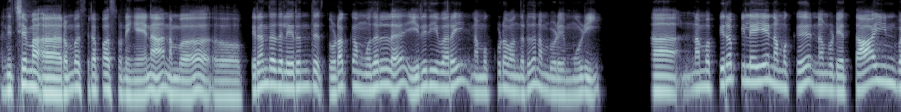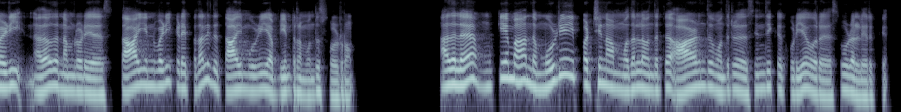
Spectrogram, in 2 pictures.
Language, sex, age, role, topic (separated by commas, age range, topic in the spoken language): Tamil, male, 20-24, guest, மொழி உங்கள் பெருமையில் எவ்வளவு முக்கிய பங்கு வகிக்கிறது?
